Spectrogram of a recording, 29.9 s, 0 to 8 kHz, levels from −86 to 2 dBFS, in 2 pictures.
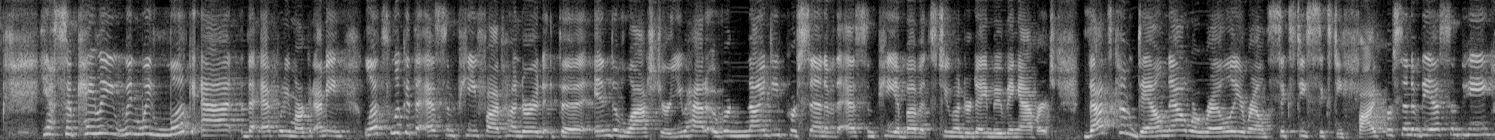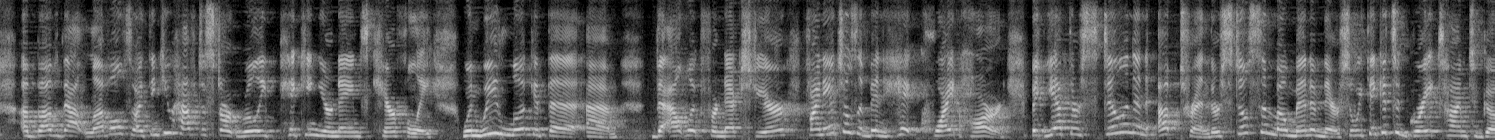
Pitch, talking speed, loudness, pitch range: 280 Hz, 205 wpm, -20 LUFS, 245-325 Hz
